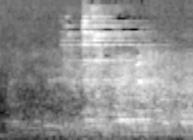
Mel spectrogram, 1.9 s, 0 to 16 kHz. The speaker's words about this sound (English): Next, when you ring the bell, you have 3 seconds within which to start giving your answer, or you hear this bell.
